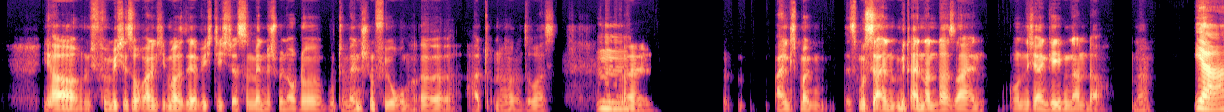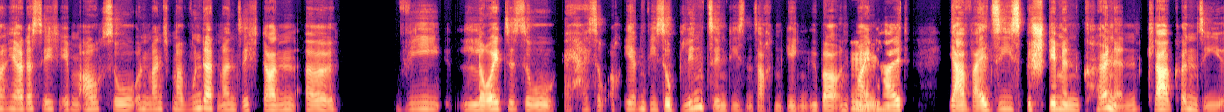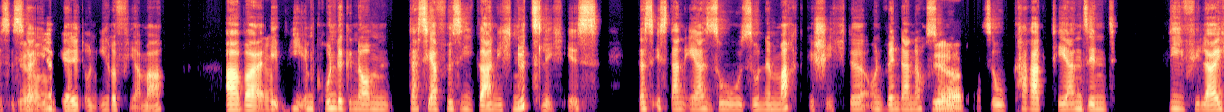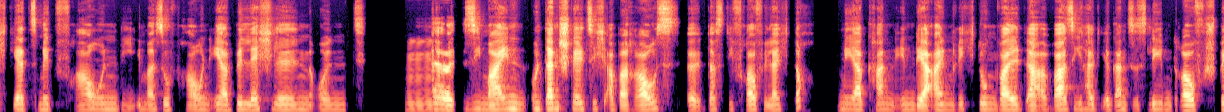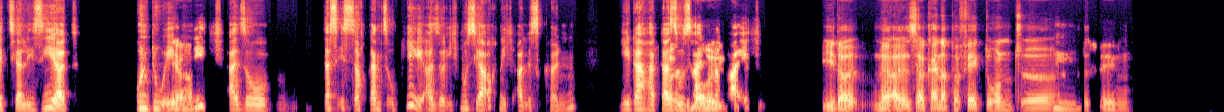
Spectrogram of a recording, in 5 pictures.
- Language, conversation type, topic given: German, unstructured, Wie gehst du mit schlechtem Management um?
- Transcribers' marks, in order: stressed: "können"; unintelligible speech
